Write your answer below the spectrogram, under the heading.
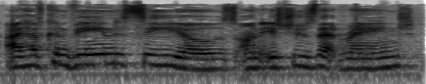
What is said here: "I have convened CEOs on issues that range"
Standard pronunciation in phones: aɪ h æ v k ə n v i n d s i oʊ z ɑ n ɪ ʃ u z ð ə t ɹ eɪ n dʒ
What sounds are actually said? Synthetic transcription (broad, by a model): aɪ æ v k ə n v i n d s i oʊ z n ɪ ʃ u z ð ə t ɹ eɪ n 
